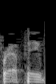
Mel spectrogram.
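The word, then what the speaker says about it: frappé: and it's which is actually pronounced Frappe, which means to hit.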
